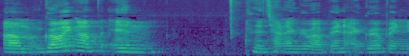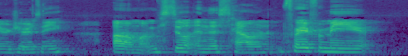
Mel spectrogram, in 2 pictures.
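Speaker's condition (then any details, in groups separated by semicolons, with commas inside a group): Cerebral palsy, mild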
